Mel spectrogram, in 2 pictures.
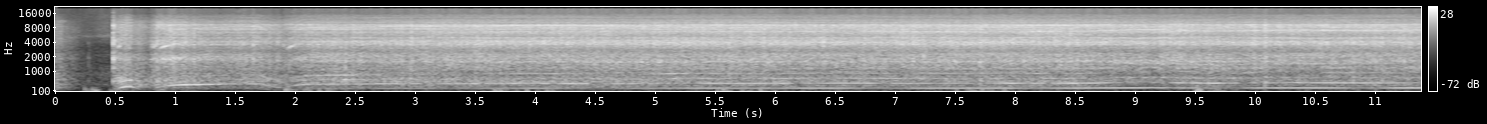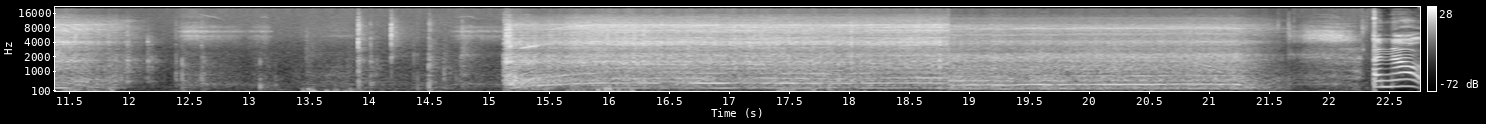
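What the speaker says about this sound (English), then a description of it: "so I blend it a little bit more just to get all those chunks of carrots nicely blended up" A blender purees hot carrot soup into a smooth blend, running loud and steady in two long whirring bursts with a short pause between them.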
